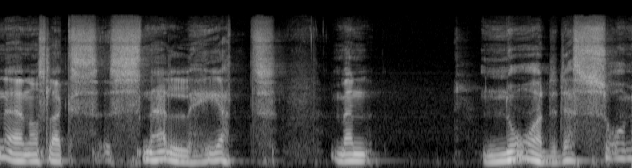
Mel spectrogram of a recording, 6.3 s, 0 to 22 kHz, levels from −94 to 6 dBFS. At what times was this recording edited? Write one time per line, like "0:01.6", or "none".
none

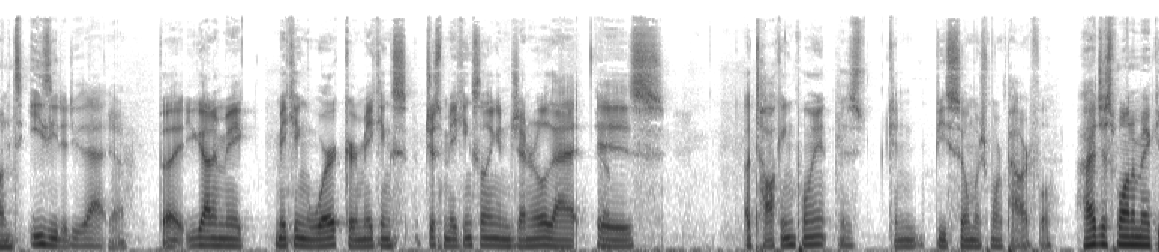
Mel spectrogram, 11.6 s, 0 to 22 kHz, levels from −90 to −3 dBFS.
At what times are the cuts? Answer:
0:02.7

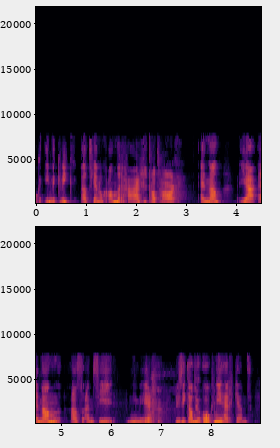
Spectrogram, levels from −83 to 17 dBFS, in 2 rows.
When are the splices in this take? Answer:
none

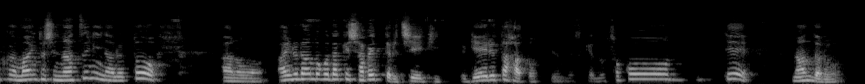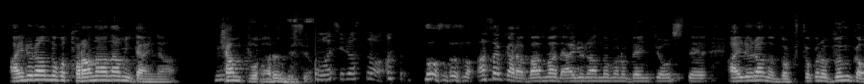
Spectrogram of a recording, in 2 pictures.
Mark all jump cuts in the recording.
0:15.9

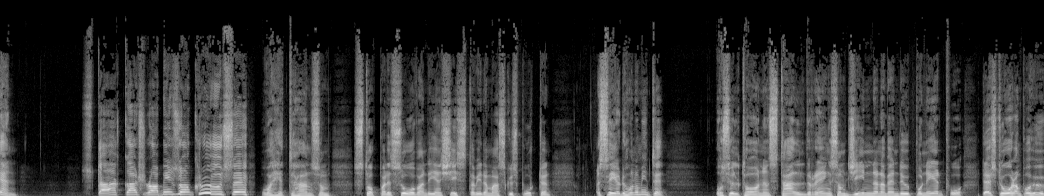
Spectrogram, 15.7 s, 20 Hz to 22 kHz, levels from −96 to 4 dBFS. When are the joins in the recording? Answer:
0:03.8

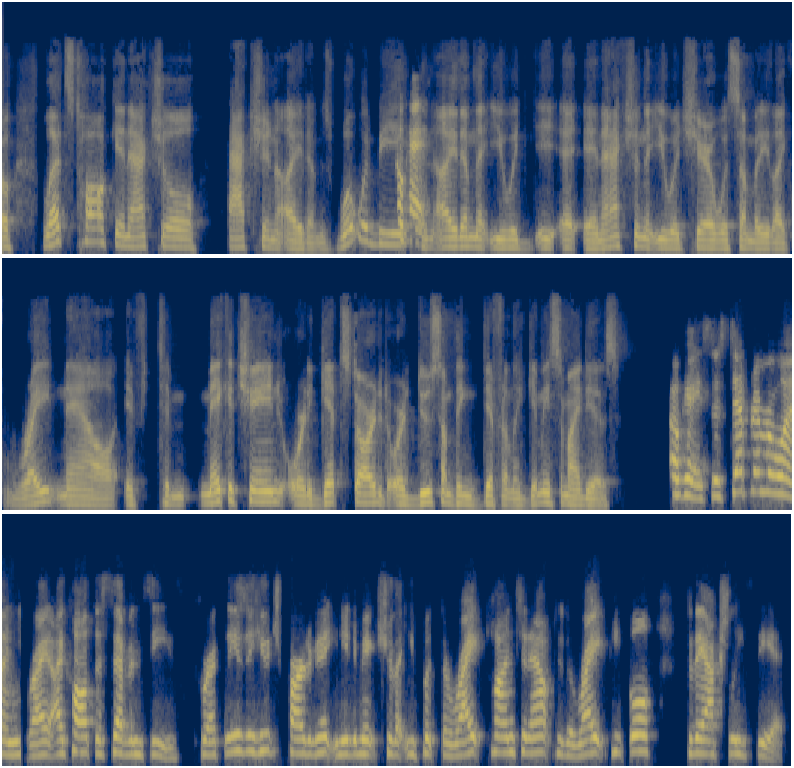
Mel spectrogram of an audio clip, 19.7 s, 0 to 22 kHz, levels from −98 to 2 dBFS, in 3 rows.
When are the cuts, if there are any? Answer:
0:13.3
0:14.8

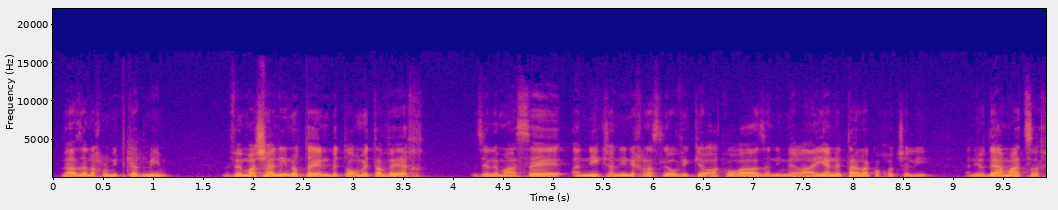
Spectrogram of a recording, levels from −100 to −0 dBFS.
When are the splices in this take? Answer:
0:01.6

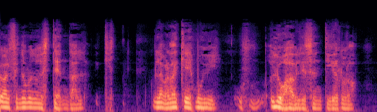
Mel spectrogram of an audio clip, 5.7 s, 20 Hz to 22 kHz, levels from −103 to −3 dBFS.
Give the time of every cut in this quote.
none

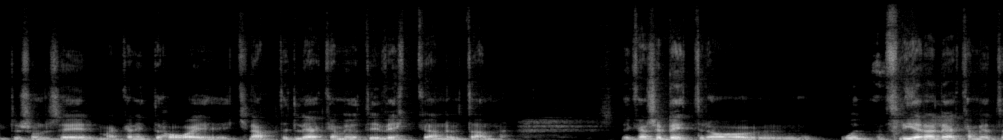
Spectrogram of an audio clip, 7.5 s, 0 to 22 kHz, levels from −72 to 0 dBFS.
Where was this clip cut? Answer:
none

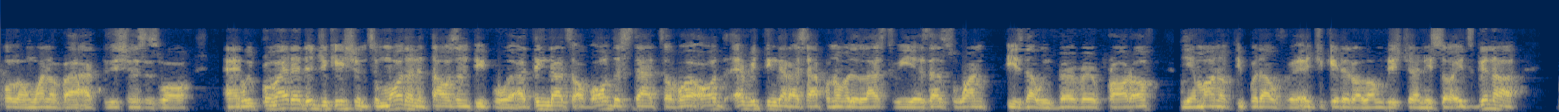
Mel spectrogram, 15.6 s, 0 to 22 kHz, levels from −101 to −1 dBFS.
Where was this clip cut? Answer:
0:02.4

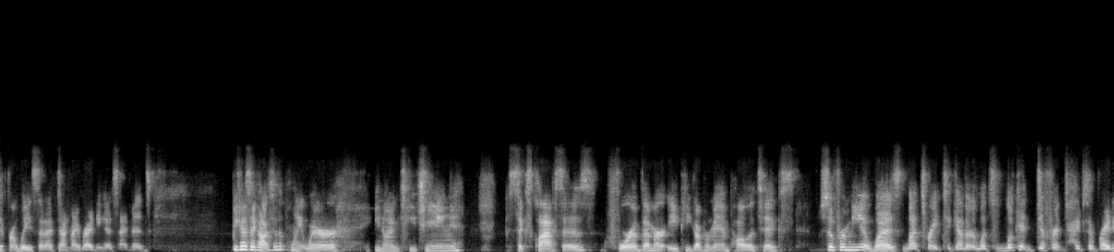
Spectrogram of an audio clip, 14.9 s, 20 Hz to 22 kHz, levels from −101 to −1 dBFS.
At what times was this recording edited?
0:10.8

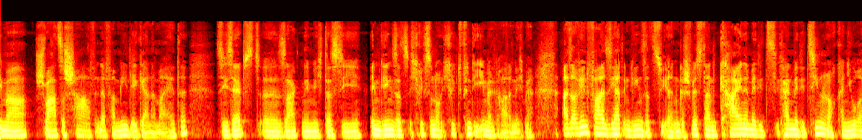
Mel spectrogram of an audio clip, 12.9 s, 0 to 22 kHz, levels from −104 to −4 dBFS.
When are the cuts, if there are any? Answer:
0:05.5

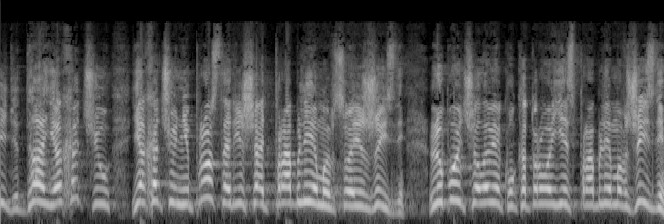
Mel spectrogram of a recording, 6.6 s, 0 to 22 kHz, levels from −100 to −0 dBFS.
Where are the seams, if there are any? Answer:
none

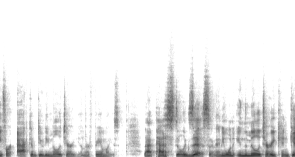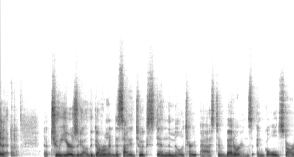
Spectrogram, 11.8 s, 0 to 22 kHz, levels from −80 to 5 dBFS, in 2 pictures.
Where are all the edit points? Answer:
none

